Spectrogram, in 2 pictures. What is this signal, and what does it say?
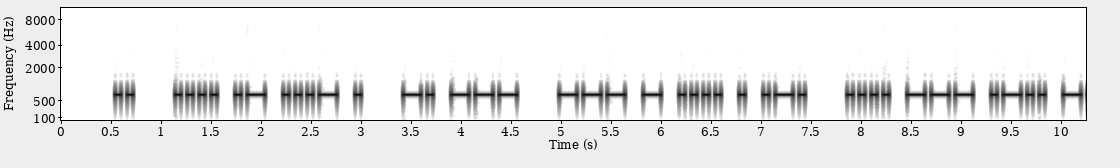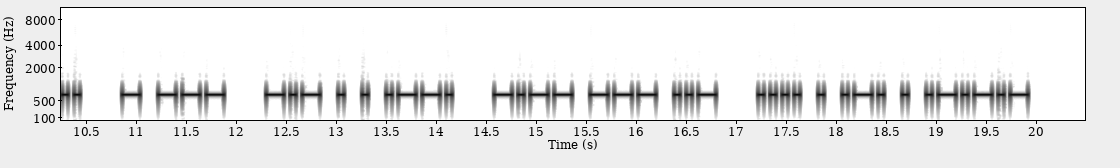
Morse code, heard as a keyed tone, about 20 wpm, 700 Hz. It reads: I HAVE NO OTHER HOLD TO KEEP YOU HERE.
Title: Sentences from Top 1000 Words - Review Part 2 - 20wpm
